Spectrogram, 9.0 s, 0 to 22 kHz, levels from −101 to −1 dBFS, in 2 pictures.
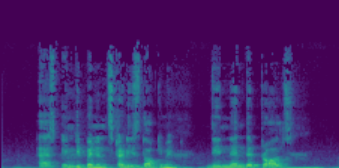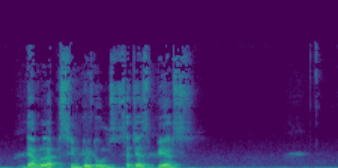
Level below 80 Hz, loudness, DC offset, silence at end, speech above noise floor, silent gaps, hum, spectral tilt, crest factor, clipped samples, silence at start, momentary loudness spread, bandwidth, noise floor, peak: -48 dBFS; -33 LUFS; under 0.1%; 1.9 s; 32 dB; none; none; -6.5 dB/octave; 18 dB; under 0.1%; 0.15 s; 14 LU; 16.5 kHz; -64 dBFS; -16 dBFS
